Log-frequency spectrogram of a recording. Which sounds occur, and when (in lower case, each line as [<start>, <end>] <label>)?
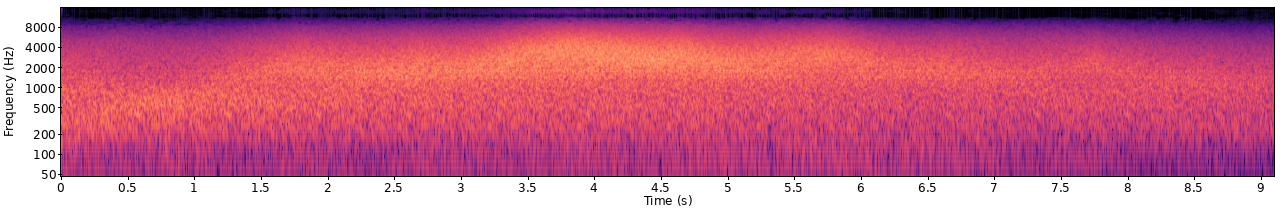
[0.00, 9.10] sound effect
